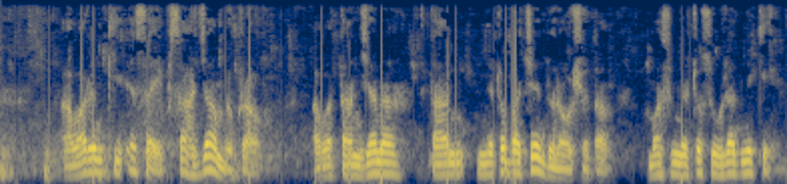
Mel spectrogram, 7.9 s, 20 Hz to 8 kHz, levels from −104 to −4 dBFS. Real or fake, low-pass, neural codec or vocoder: real; 7.2 kHz; none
